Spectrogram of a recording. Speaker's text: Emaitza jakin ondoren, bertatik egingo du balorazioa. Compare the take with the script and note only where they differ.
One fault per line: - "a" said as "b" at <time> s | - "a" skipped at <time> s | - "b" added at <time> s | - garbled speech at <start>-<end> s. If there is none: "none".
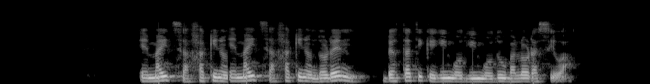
- "emaitza jakin" added at 2.4 s
- "egingo" added at 4.7 s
